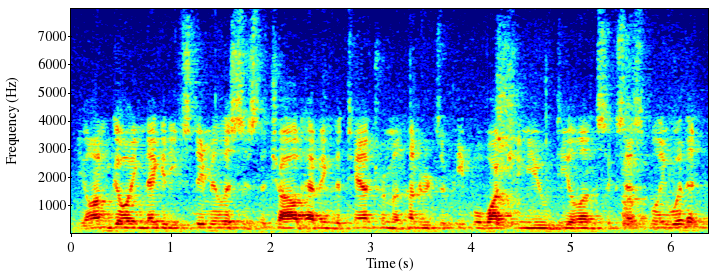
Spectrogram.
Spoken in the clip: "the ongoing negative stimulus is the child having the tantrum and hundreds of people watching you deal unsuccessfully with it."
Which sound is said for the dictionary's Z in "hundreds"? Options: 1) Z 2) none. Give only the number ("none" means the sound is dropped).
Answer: 1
